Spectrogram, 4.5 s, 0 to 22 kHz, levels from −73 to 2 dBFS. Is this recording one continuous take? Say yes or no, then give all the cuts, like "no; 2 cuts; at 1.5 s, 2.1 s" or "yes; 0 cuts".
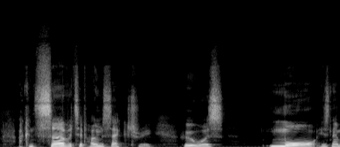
yes; 0 cuts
